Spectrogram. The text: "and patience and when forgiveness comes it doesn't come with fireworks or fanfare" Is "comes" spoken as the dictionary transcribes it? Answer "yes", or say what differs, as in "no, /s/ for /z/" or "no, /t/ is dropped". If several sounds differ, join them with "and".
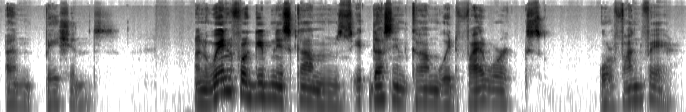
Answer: no, /s/ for /z/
